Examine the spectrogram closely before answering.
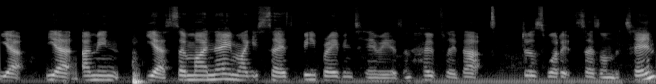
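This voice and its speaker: The speaker is a woman. She has a Yorkshire accent. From northern England, Yorkshire. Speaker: interior designer. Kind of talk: interview with presentation.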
